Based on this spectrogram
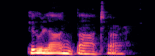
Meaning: Alternative form of Ulaanbaatar
- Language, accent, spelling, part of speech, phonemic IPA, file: English, Southern England, Ulan Bator, proper noun, /ˈuːlɑːn ˈbɑːtɔː(ɹ)/, LL-Q1860 (eng)-Ulan Bator.wav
